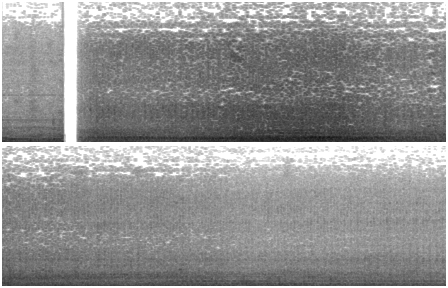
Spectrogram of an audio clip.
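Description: A bus pulls away with its engine rumbling and slowly fades into the distance.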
